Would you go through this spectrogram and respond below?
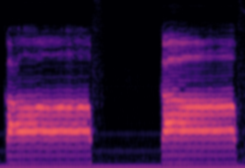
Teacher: زبان کی جڑ اور تالو کے سخت حصہ سے۔ جو بڑا کاف تھا موٹی آواز والا، وہ قوف، وہ نرم تالو سے، اور یہ جو باریک کاف ہے باریک آواز والا، یہ سخت حصے سے تالو کے ادا ہوتا ہے۔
